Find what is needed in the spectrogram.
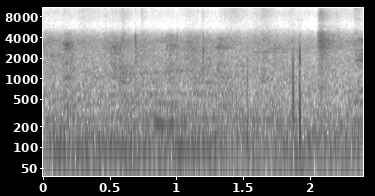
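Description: Labrador retriever making play vocal sounds while it tugs on a cloth in a tug-of-war, with a short sharp sound near the end.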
